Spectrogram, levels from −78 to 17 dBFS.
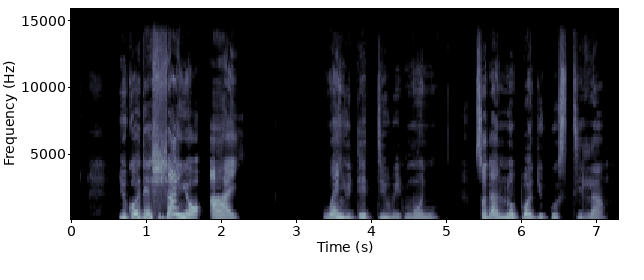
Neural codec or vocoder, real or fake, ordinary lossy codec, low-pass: none; real; none; 14.4 kHz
